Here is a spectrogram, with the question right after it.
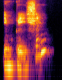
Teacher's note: The bilabial ma is followed by pa, which is also a bilabial.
